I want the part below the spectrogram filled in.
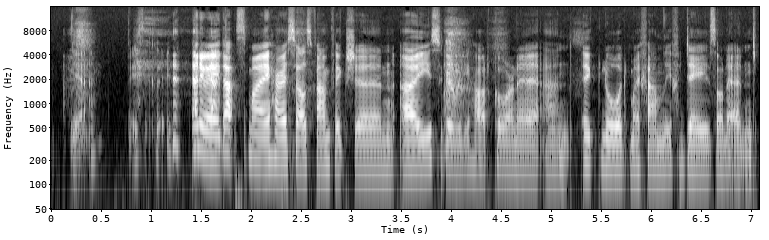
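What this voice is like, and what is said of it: British accent, sounds bored. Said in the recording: “because I'm British, I sound really bored... Your super cool British accent makes you sound bored instead of embarrassed.”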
